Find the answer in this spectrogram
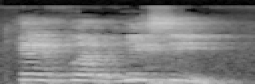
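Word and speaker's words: κυβέρνησις: Bacanya kevernisi.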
